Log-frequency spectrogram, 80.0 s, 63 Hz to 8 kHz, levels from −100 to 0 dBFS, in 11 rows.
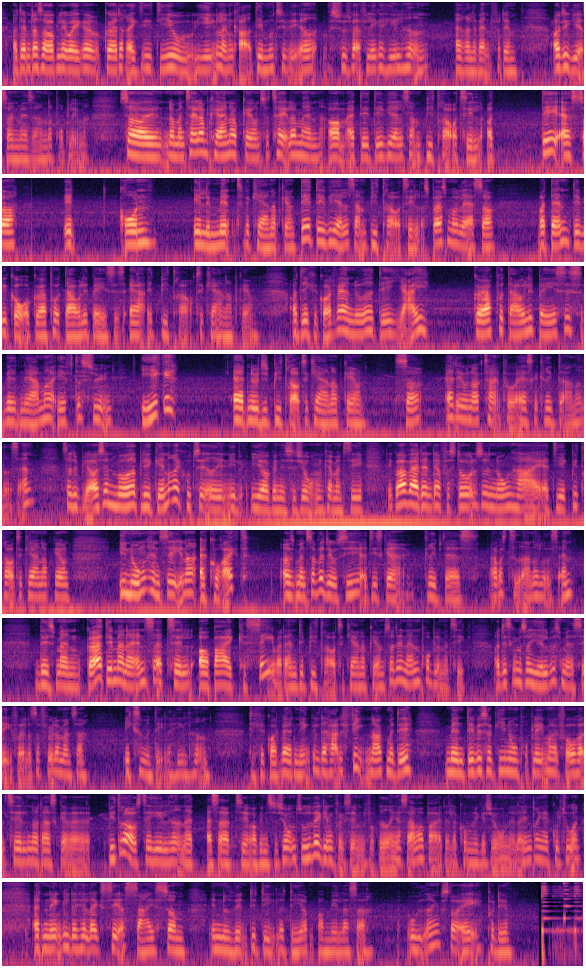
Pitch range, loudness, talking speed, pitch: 160-185 Hz, -27 LUFS, 220 wpm, 175 Hz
